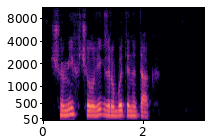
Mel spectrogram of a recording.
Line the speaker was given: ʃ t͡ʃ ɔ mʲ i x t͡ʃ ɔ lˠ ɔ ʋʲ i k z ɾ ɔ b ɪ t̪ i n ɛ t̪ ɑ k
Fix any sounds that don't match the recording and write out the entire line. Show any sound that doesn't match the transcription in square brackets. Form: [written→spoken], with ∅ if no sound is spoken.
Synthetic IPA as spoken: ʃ t͡ʃ ɔ mʲ i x t͡ʃ ɔ lˠ ɔ ʋʲ i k z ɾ ɔ b ɪ t̪ [i→ɪ] n ɛ t̪ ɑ k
